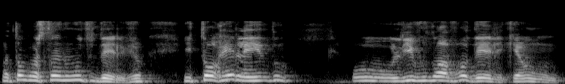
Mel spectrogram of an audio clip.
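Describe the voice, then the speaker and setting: A man's voice: on the high side, lively intonation, moderate pace, a little mellow, highs cut off. A man hosting an interview show, chatting in a rambling way with many restarts. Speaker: host. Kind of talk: casual interview talk.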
